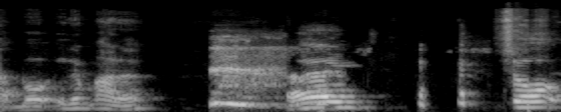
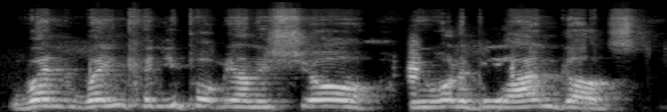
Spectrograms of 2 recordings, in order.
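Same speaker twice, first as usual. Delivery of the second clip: higher, mocking voice of the women pleading; mock women's messages; 7 semitones higher than usual. Host mocking women begging to join his show, higher mock plea. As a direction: put on a pleading fan's voice. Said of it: "I've had a hundred messages off the women".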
